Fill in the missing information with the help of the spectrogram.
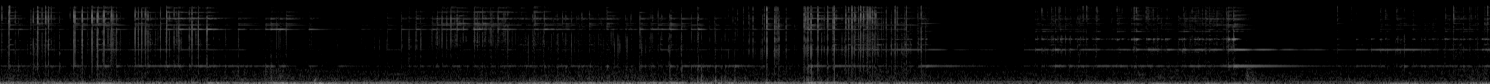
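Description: Long acrylic nails scratch and tap the cut pattern of a medium, hollow, empty cut crystal glass footed pedestal bowl. The result is dense, bright, rasping scratches and light clicks, with a steady glassy ring near 800 Hz and 1.9 kHz that lingers beneath them.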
